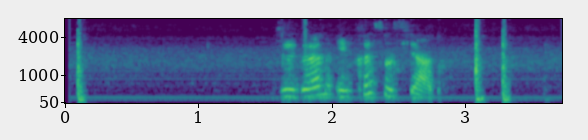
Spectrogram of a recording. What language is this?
French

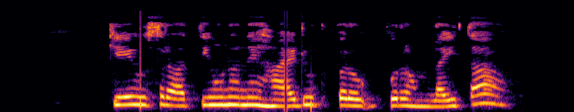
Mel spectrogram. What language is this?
Pahari-Potwari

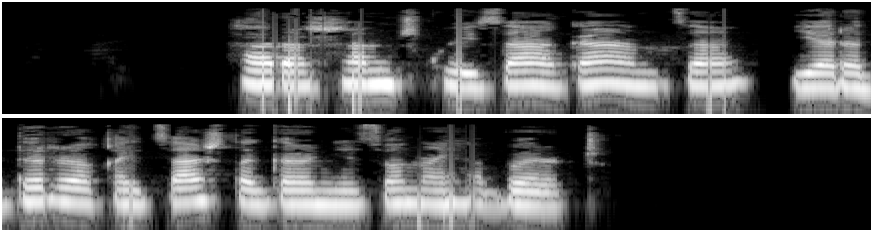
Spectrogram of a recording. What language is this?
Abkhazian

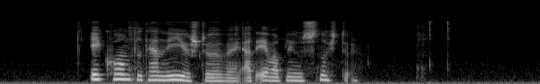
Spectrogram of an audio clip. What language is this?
Faroese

